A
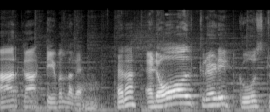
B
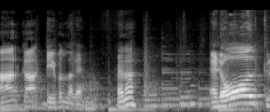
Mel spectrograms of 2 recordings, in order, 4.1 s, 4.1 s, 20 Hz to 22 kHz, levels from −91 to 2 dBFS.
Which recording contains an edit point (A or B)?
A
